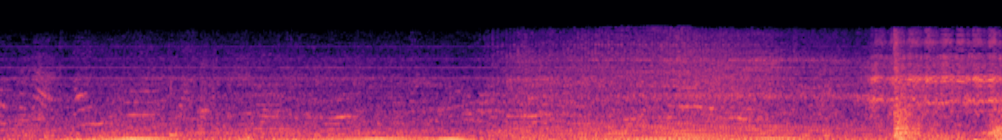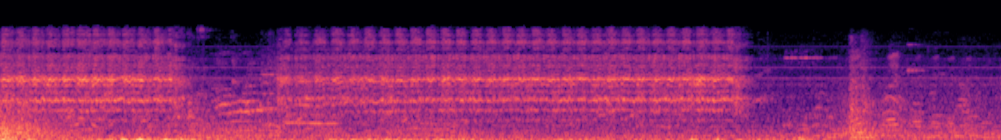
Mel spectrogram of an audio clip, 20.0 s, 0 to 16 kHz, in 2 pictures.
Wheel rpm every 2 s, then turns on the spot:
0, 0, 0, 0, 40, 50, 50, 70, 50, 0.
none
